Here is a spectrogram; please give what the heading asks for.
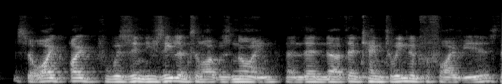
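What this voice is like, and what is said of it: Mixed British-sounding accent. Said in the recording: “an English accent ... my accent is all over the place. ... it sounds British to me.”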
